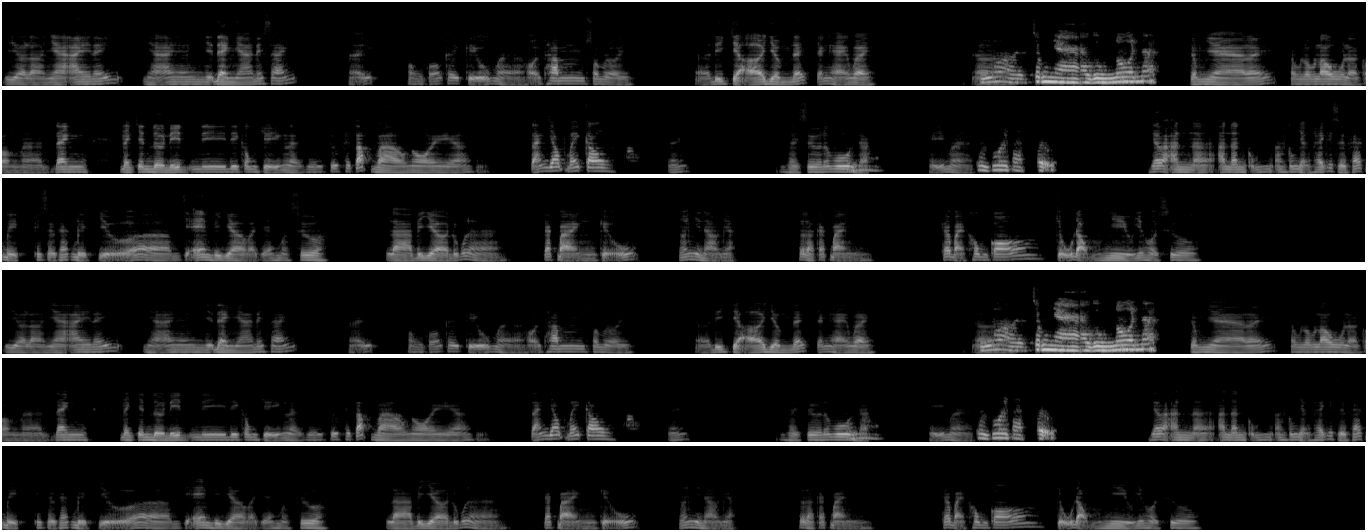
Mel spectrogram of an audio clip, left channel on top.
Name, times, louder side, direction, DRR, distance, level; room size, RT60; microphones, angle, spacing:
voice 1, 0.0-2.9 3.5-3.7 4.1-6.3 6.9-8.7 9.7-10.1 11.9-14.5 14.8-18.5 18.9-19.8 20.3-20.5 21.4-22.3 22.9-23.4 25.1-30.5 31.1-32.3 32.7-33.6 34.0-34.6 35.2-36.0 36.7-39.3, left 2 dB, 60° left, 2.9 m, -35 dB
voice 2, 9.8-11.5 23.4-24.2, right 1 dB, 15° right, 1.1 m, -23 dB
head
